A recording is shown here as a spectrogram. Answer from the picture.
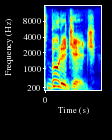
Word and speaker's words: Buttigieg: as pronouncing his name it's Budaj as in boot Edge Edge but the 37-year-old mayor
